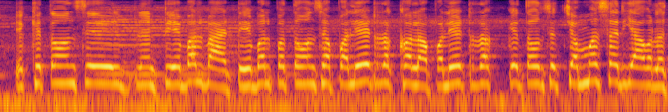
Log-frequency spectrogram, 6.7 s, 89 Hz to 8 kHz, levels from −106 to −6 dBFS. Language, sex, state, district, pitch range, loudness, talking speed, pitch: Bhojpuri, female, Uttar Pradesh, Varanasi, 270-285 Hz, -19 LUFS, 215 wpm, 280 Hz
